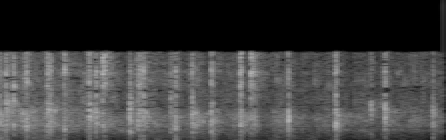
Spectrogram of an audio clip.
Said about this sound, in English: So we'll give everybody a round of applause. Thank you.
